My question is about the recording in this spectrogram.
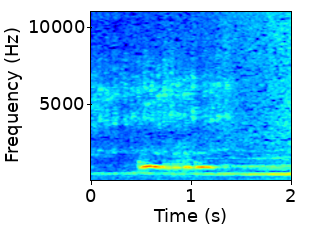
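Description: A faint bird call, a hoot-like coo starting about half a second in, its lower note trailing on to the end.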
